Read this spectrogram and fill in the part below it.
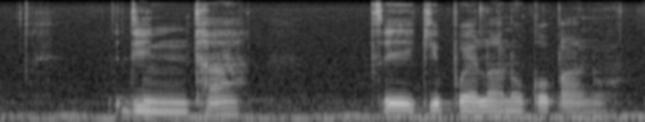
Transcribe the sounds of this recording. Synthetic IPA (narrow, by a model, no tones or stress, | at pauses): din̩tʰa | t͡sʼekʼɪpʼwɛlanɔkʼɔpʼaːnɔ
